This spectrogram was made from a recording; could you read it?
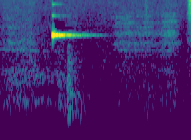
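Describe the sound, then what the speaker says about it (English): A single short, shrill chirp from a smoke alarm sounds once inside a house, fairly faint and followed by a quiet room. "Smoke alarm going off."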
